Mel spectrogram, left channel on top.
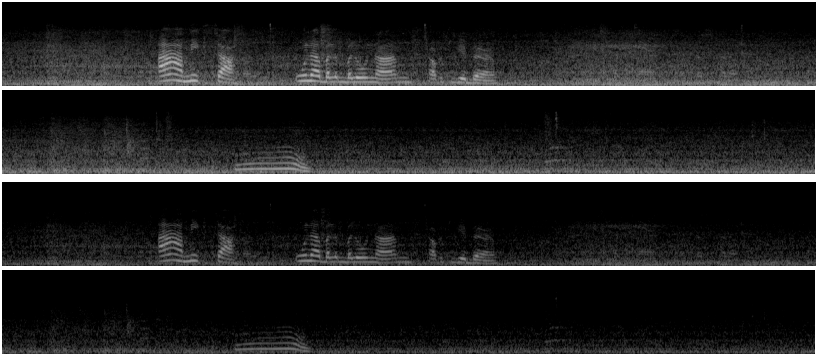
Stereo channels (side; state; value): right; quieter; 11.7 dB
